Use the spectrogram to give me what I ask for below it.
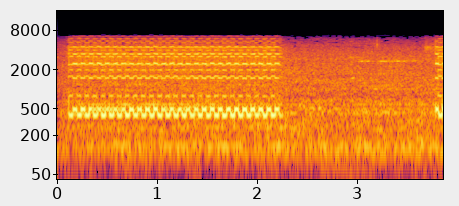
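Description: A telephone rings with a steady electronic trill for about two seconds, then stops before starting to ring again at the very end.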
